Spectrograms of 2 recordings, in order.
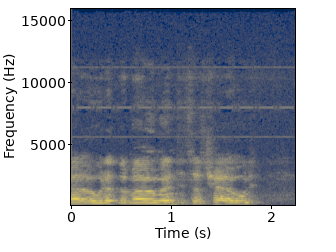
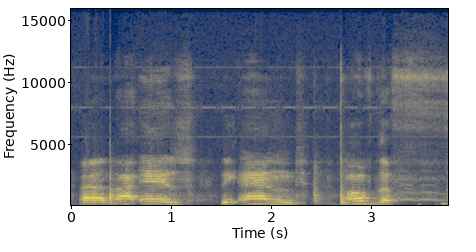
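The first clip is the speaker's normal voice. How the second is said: slow announcer wrap-up; broadcast sign-off; 4 semitones higher, 6 dB louder than usual. Pretend. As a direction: sign off like a TV presenter.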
